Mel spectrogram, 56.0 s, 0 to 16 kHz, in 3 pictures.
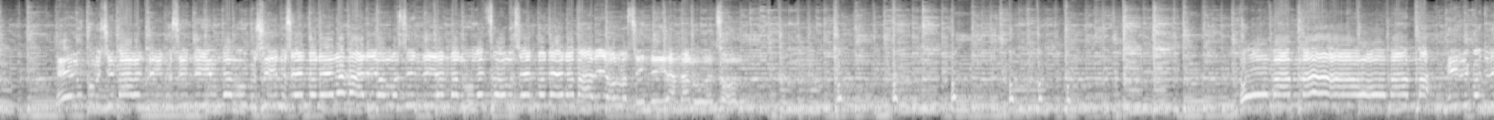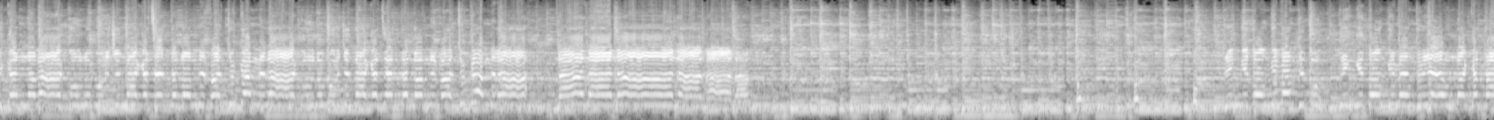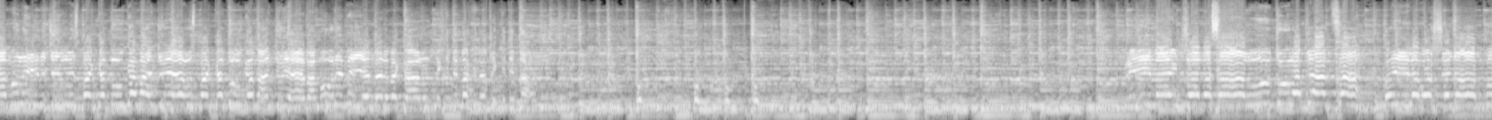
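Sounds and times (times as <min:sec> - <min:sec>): lively folk band: 0:00.0 - 0:56.0.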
